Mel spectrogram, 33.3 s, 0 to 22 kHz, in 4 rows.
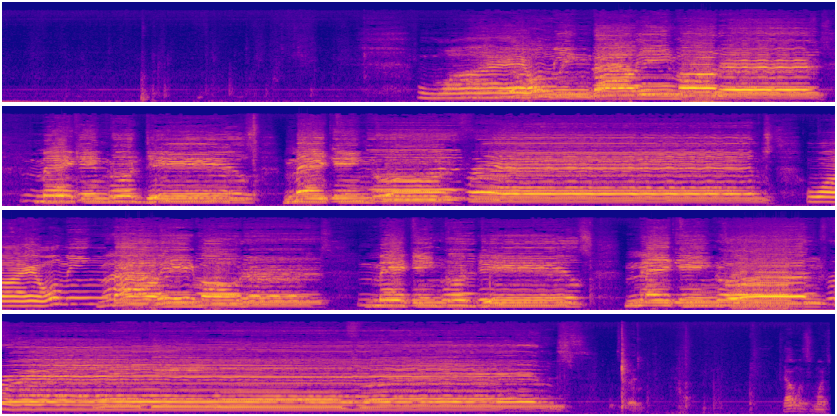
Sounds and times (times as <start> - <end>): Speech: 32.8 - 33.3.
